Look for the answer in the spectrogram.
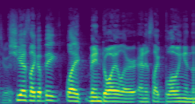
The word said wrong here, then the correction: bandolier: Bandolier? – Bandolier, thank you.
